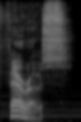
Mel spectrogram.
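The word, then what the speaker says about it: Feros: It's spelled on the plaque F-E-R-O-S. Pharaohs.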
